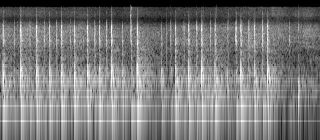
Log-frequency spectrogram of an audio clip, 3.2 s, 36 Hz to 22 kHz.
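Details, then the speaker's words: 2014 150cc motorcycle engine, magneto cover off: sharp metallic clunks about four a second at idle as the crankshaft walks in and out through worn bearing play. The noise grows as the engine warms and at high rpm. "o eixo do virabrequim ficar e para dentro para fora para dentro pode fazer esse jogo aquilo fazendo esse jogo entendeu o barulho"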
